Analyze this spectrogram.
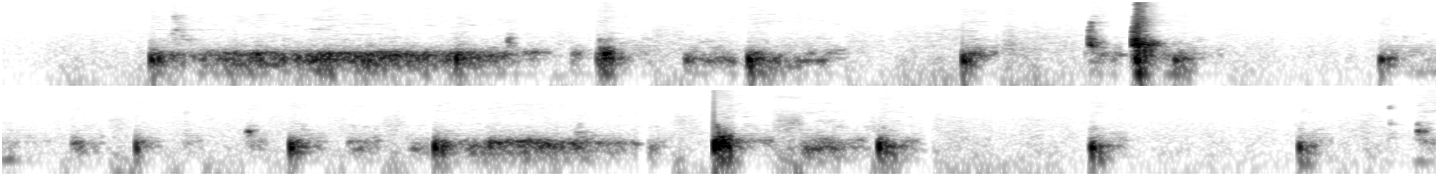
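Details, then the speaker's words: Muffled heart sounds at uneven intervals, speeding and slowing unpredictably: the irregularly irregular rhythm of atrial fibrillation. "that's atrial fibrillation Now, this only happens in the atria."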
